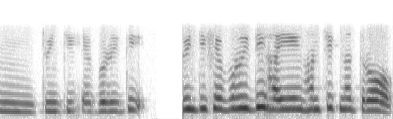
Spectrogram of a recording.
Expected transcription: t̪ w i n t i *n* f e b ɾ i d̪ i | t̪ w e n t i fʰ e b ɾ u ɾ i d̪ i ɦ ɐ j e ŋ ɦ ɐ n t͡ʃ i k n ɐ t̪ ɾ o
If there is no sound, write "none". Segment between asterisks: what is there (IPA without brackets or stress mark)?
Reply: none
